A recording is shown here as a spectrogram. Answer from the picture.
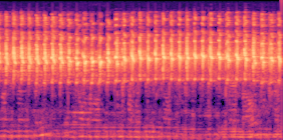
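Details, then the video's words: Lovebird chattering in long ngekek style, fast repeated shrill chirps in an even rhythm of roughly three per second. "love bird masteran ngekek panjang"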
